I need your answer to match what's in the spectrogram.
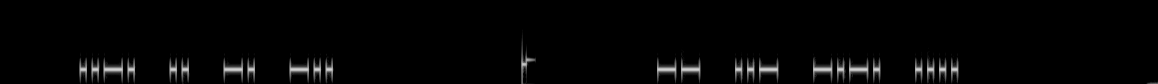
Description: Morse code, heard as a keyed tone, about 20 wpm, spaced as for 14 wpm, 690 Hz. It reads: FIND MUCH
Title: 2x Character Spacing - Top 200 Words - 20wpm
